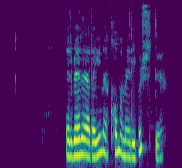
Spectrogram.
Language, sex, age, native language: Icelandic, female, 11, Icelandic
